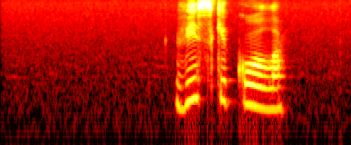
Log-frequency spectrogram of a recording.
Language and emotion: Russian, neutral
